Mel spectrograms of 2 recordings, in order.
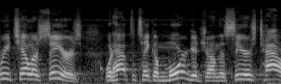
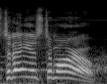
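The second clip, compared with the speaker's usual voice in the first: put-on higher, proud kid announcement; triumphant little boy; 7 semitones higher than usual. Son triumphantly telling dad the day has come, higher kid voice. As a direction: deliver it like a child's big discovery.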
